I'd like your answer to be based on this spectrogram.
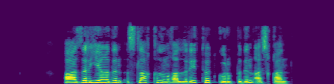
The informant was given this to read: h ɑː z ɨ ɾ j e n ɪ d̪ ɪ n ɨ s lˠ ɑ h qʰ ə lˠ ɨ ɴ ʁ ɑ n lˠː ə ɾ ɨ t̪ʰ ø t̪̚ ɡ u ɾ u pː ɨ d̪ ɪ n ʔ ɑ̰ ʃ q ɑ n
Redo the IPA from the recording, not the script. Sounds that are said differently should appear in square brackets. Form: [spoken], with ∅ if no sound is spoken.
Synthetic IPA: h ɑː z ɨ ɾ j e [ŋ] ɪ d̪ ɪ n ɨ s lˠ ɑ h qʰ ə lˠ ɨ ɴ ʁ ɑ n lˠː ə ɾ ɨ t̪ʰ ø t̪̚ ɡ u ɾ u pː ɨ d̪ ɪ n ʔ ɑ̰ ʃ q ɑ n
